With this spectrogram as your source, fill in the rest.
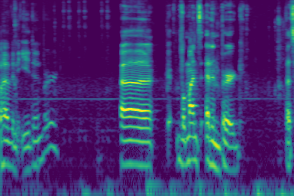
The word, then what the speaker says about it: Edinburgh: Well, mine's Edinburgh. That's how you pronounce it.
